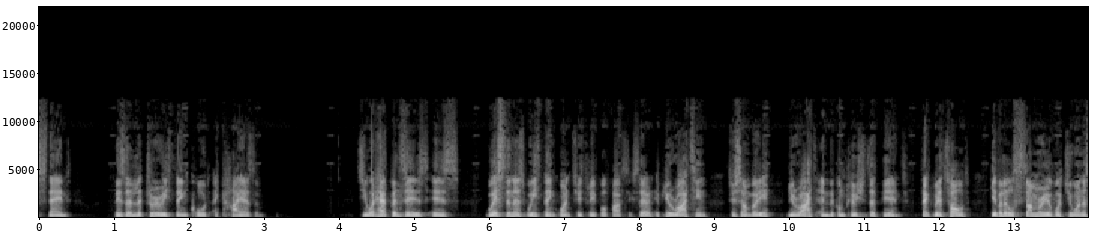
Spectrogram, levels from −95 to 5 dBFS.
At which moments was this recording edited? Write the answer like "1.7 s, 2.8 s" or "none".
none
